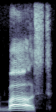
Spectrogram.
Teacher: British IPA, burst, no R sound. Burst. American R sound is there.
